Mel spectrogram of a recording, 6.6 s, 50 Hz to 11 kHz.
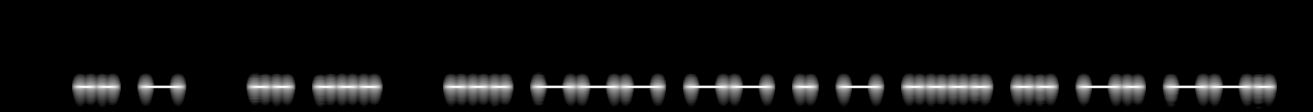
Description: Morse code, heard as a keyed tone, about 22 wpm, 700 Hz. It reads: IT IS SOMETHING
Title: Sentences from Top 1000 Words - Review Part 3 - 22wpm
